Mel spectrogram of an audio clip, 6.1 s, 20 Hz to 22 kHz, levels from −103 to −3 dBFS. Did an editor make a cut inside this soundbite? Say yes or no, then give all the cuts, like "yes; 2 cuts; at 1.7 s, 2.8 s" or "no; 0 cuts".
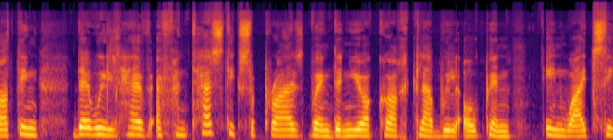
yes; 1 cut; at 3.0 s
